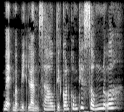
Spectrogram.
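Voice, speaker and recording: A woman's voice: medium pitch, animated, fairly quick, mellow, slightly rough, pitched above the performer's own voice. A woman voicing a tearful, spiteful young daughter who wails and accuses. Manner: wailing, accusing.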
